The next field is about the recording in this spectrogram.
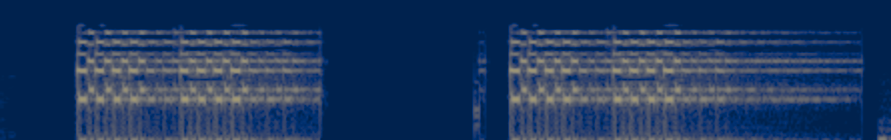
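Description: Telephone ringing while a call is being placed: two bright electronic ring bursts, each a little over a second long, separated by a pause.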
